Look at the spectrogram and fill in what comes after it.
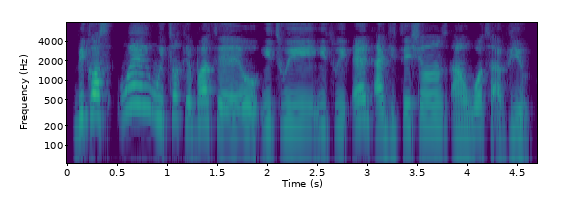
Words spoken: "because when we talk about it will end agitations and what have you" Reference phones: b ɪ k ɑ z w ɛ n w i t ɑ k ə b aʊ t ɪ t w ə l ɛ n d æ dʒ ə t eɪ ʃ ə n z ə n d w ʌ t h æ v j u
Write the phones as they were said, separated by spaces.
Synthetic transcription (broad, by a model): b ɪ k ɑ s w ɛ n w i t ɑ k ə b aʊ t ɪ t w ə w ɛ n d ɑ dʒ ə t eɪ ʃ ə n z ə n w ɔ t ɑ v j u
